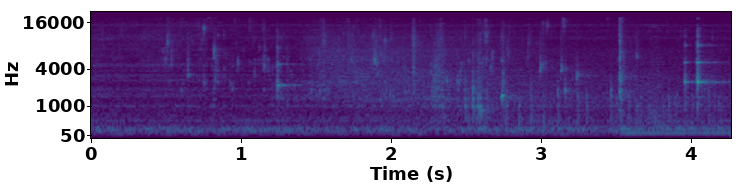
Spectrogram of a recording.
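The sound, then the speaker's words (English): Half a cup of saffron water being poured into a thick, cornstarch-thickened pudding, a steady trickle with soft wet splashes and small drips scattered throughout, fairly quiet, with no voices. “You can start adding your flavors in your saffron water, 1/2 cup.”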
